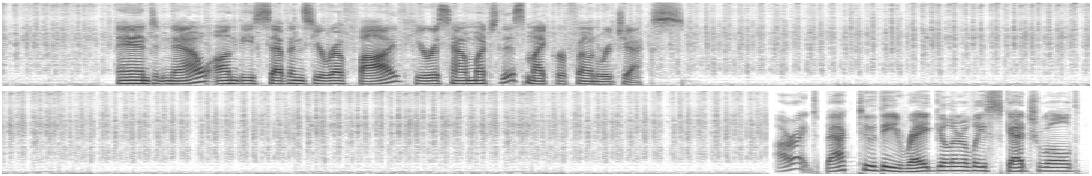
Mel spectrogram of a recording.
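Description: A young man speaks with animation, close into a microphone.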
